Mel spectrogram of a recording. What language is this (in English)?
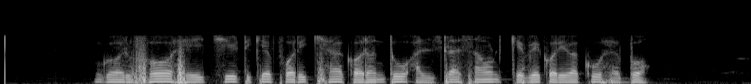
Odia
